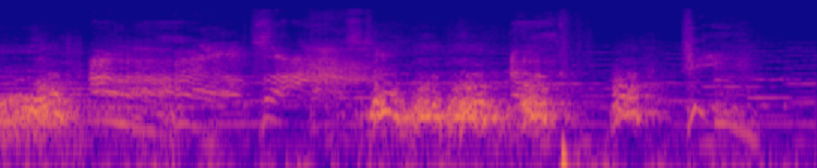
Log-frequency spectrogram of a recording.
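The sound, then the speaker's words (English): A dog in a video game growls and snarls in low, rough bursts with a harsh roaring edge, fairly loud, trailing into a few shorter growls toward the end. “Did I intimidate the doggy?”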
